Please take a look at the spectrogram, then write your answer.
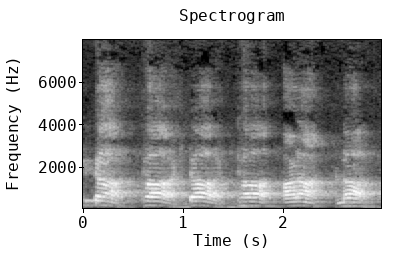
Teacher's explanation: यानी कि जो छत है ना, मुख के ऊपर जो छत है, इसका पिछला भाग मूर्धन्य कहलाएगा। और जब हम टा ठा बोलेंगे तो ये जीभ हल्की सी सिकुड़ेगी और पीछे वाले पे जाके लड़ेगी।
